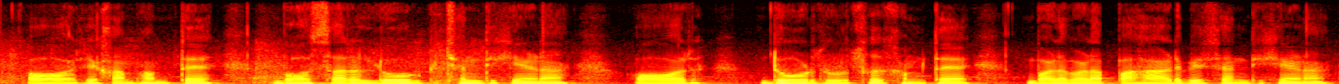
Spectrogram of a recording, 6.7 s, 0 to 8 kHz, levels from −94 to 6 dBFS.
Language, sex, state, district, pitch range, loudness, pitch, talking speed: Hindi, male, Uttarakhand, Tehri Garhwal, 110-115 Hz, -18 LUFS, 115 Hz, 190 wpm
